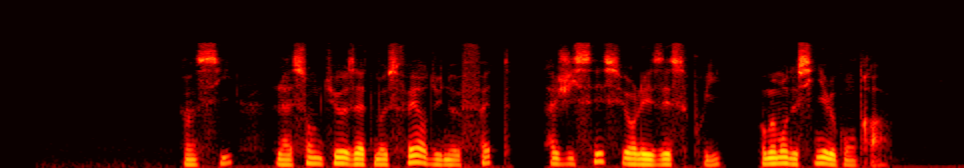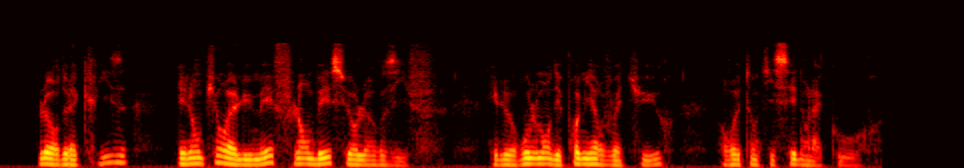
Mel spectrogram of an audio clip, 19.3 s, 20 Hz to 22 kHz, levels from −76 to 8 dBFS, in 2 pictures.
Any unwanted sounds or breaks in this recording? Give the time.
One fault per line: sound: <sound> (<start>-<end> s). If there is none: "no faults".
no faults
